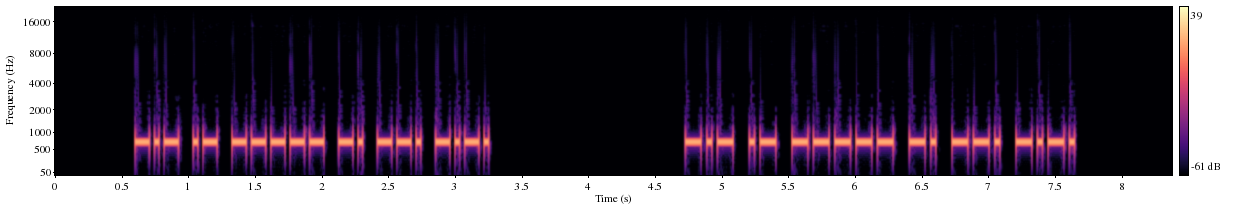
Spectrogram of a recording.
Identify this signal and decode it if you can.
Morse code, heard as a keyed tone, about 31 wpm, 700 Hz. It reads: KA0NGC KA0NGC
